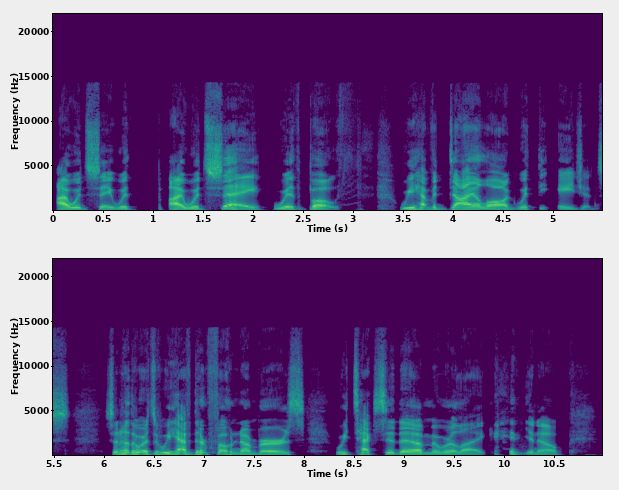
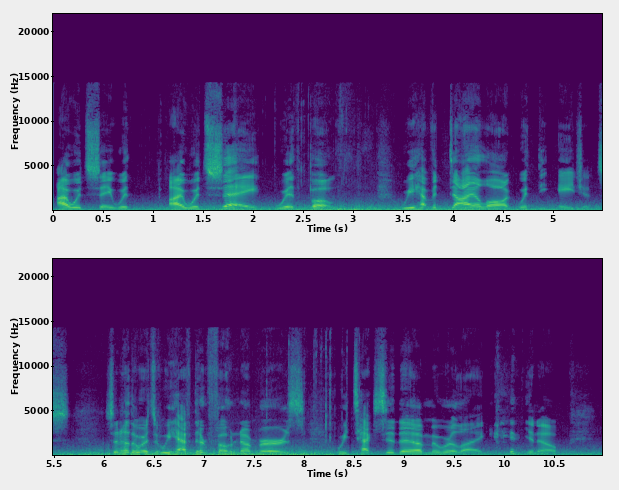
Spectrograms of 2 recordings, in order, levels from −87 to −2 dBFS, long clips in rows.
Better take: first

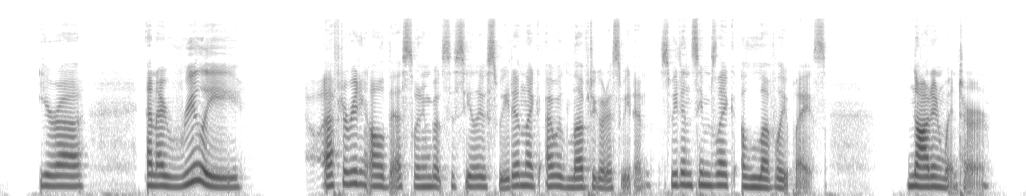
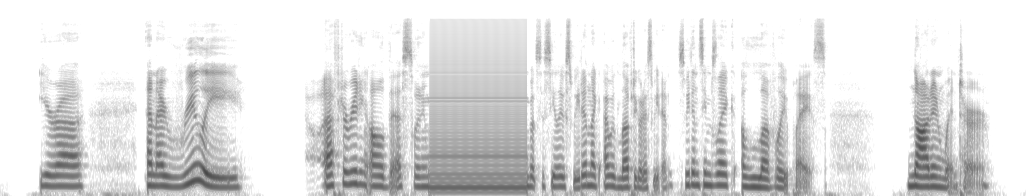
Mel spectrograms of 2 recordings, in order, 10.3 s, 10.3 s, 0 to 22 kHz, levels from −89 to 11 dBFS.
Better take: first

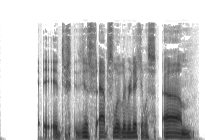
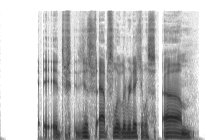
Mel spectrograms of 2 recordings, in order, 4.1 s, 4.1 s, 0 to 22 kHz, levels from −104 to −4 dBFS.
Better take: second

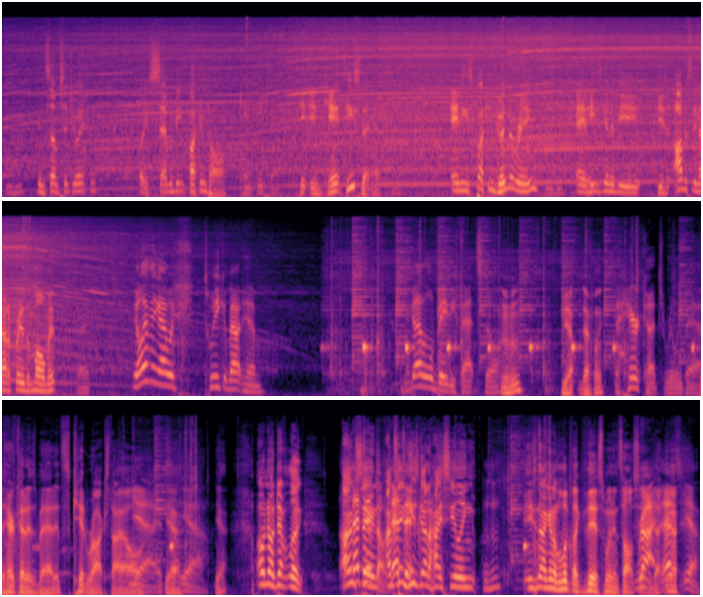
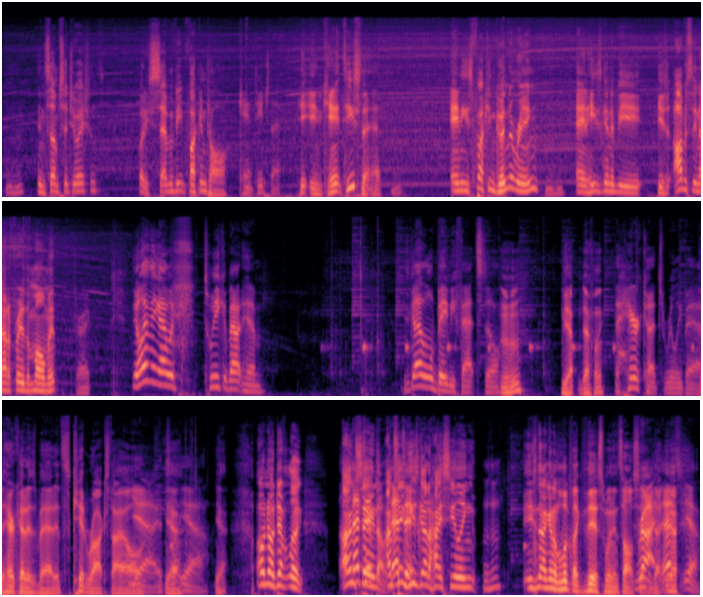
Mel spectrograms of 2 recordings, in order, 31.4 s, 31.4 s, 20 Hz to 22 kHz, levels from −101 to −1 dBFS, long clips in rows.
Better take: second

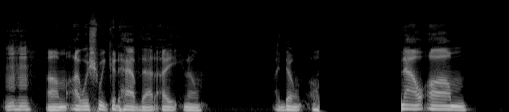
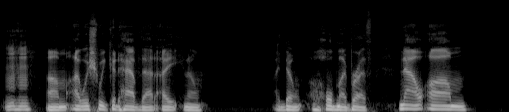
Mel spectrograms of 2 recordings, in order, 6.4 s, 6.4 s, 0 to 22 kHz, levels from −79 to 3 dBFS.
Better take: second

